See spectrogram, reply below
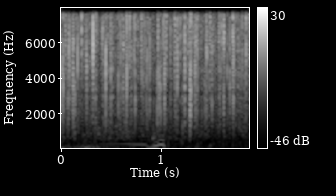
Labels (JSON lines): {"label": "biophony, cascading saw", "recorder": "SoundTrap 600 or HydroMoth"}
